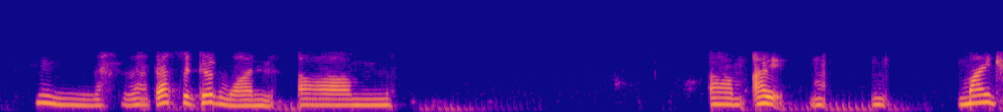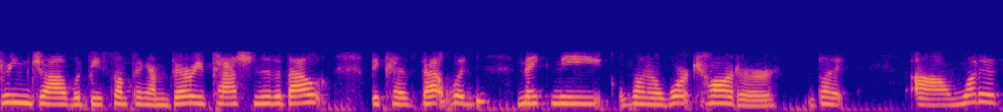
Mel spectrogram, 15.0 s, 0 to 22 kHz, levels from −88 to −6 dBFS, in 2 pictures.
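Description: From start to finish the speech has been through a G.729 codec, and the damage is plainly audible. Everything above about 3.8 kHz is simply gone, so it has that boxed-in telephone sound. The codec doesn't keep the waveform; it rebuilds speech from a vocal tract model, a pitch predictor and a handful of pulses per frame. That leaves it rough and slightly synthetic, and the thinness points to 8 kbit/s G.729A.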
